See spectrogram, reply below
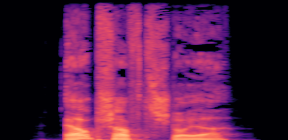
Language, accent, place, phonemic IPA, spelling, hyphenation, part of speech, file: German, Germany, Berlin, /ˈɛʁpʃaft͡sˌʃtɔɪ̯ɐ/, Erbschaftssteuer, Erb‧schafts‧steu‧er, noun, De-Erbschaftssteuer.ogg
- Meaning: estate tax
